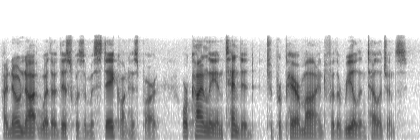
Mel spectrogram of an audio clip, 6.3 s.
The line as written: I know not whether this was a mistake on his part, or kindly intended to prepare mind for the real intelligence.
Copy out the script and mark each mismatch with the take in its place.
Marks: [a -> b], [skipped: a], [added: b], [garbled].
I know not whether this was a mistake on his part, or kindly intended to prepare mind for the real intelligence.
